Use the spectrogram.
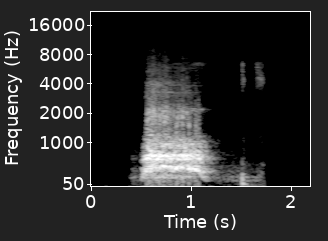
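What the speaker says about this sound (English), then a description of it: "And just then, dog starts barking." A dog lets out a single loud, close bark-like yelp that trails into a short whimpering tail, followed by a brief faint sound, then silence.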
